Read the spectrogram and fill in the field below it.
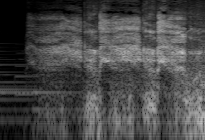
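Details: A Tasmanian devil, a puppy-sized marsupial predator, gives a loud, harsh, raspy screech of nearly three seconds with rough pulsing surges, noisy rather than tonal.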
